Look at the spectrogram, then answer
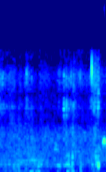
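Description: Horse hooves clip-clopping softly at close range in a shady summer creek-side pasture, a few uneven footfalls over low background noise.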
